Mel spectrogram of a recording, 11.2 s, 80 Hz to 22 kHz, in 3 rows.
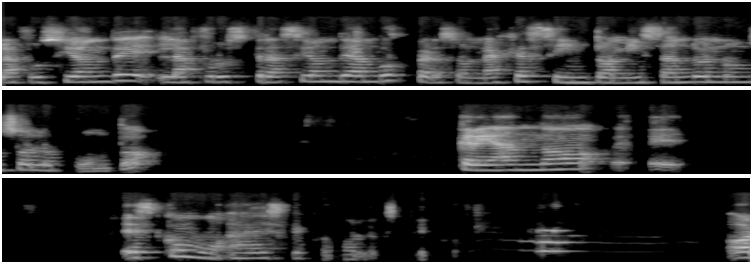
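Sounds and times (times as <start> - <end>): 
speech: 0.0 - 4.6, 6.0 - 7.2, 8.1 - 9.8
cat meowing: 9.9 - 10.8.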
